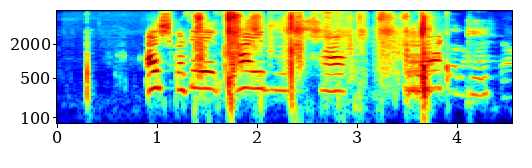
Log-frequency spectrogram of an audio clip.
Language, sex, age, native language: Icelandic, female, 8, Icelandic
